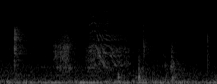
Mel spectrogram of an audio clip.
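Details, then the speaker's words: 2010 Hyundai Sonata rear suspension, rear knuckle (pillow ball) bushing on the lower control arm twisted slightly by hand: short high creaky squeak from the torn bushing, which needs replacing; suspension bushing squeak. "turn it just a little bit it's like torn and it's squeaking so even though I heard it with my stethoscope way down on the other side it's funny how noise travels"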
